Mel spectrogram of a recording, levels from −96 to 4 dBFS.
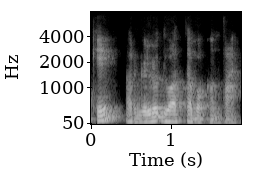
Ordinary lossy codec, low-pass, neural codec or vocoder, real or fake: Opus, 32 kbps; 7.2 kHz; none; real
